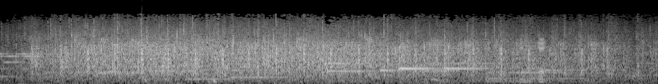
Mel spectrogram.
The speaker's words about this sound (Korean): 그러니까 우리 큰딸한테 크게 박수 좀 한번 쳐주세요.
